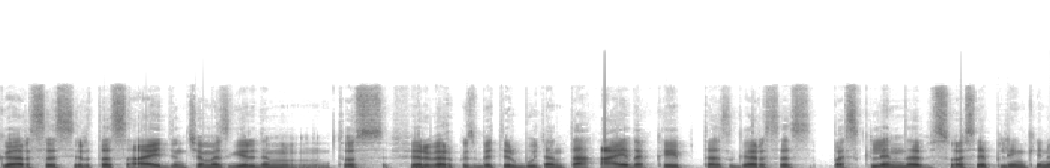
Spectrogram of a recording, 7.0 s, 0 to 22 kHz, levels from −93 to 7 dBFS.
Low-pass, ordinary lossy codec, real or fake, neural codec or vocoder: 10.8 kHz; AAC, 64 kbps; real; none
